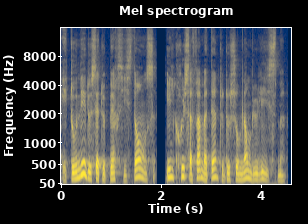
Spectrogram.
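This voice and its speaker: Low-voiced woman reading a story. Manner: measured, expressive storytelling. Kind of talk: audiobook narration.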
